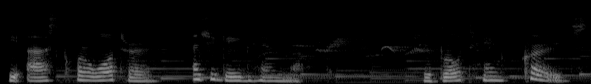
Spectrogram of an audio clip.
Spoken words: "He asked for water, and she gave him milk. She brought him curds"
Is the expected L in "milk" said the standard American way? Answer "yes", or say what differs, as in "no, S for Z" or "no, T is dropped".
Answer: no, L is dropped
